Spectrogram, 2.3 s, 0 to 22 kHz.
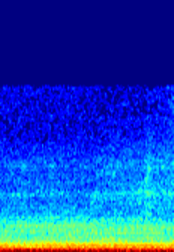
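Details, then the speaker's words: Pontiac Grand Prix GXP, cold start at -14 °F after two tries: steady low drone with constant tone over cold idle; owner says power steering pump is struggling in the cold; whine on cold start. "that's my power steering pump making all that noise doesn't really want to turn because it's so cold but that's what happens when you start your car that's this coldo it's freezing"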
